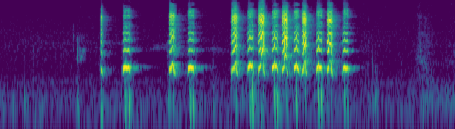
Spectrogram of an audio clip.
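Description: A squeaky toy squeaks in quick bursts.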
